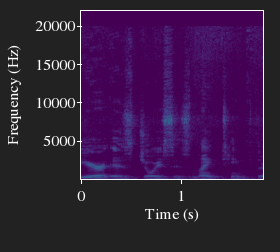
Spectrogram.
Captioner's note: none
